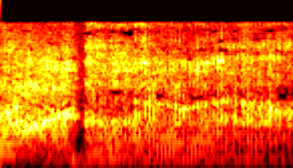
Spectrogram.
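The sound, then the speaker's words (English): A human voice imitates a bear's growl: one long, rough, low roar held loud and steady, with a brief catch near the start before it continues to the end. “can you do the growl of a bear? I said, sure.”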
